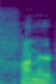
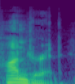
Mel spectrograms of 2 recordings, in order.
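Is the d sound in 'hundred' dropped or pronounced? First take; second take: dropped; pronounced. First: The d is dropped, so it sounds like hunnert. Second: The d is clearly pronounced in hundred. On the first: It sounds like a local Chicago speaker. The speaker calls it wrong. "Sometimes I go full Chicago and I say Hunnert" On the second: It is the standard form of the word. The speaker calls it right. "it's Hundred"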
